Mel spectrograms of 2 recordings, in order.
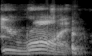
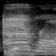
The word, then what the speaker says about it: Iran: And I wish they would quit saying it wrong. We don't say Itali. It's Iran. Not Iran. Iran, they say, I mean, look, tomato. I get it, but it's Iran. Like, can we at least, if you're going to demonize the people, at least learn how to say their fucking country's name?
